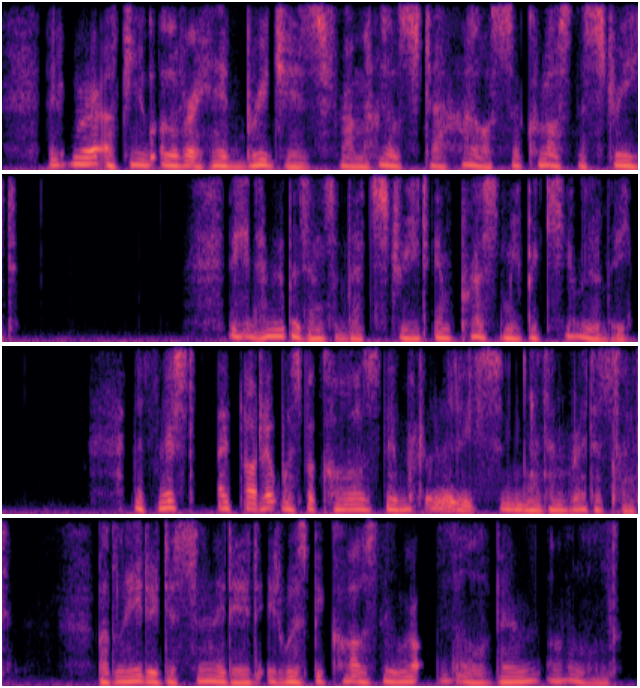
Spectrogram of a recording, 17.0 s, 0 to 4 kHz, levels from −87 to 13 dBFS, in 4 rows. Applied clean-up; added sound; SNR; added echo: neural diffusion model UNIVERSE++.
